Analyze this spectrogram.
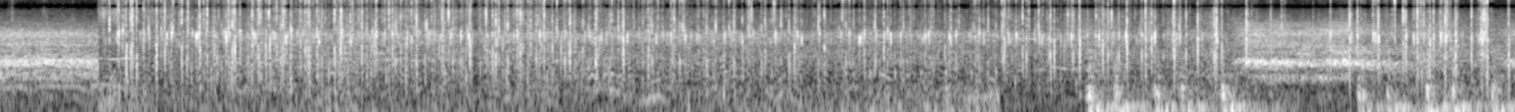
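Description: Many spectators clap their hands in quick, uneven bursts.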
